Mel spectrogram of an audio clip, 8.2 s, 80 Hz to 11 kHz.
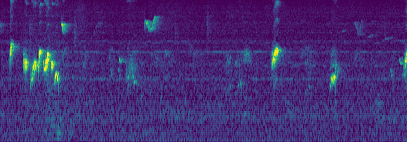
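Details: Dark-bibbed red-whiskered bulbul heard while trapping, 28 February 2017: a quick cluster of warbled, chirpy notes opens the recording, followed by sparse single sharp chirps spaced a second or more apart over faint background noise.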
